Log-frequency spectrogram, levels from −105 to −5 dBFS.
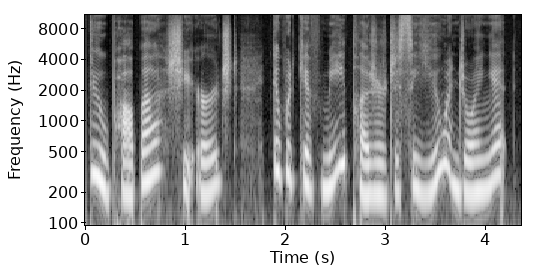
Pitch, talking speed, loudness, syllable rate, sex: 240 Hz, 195 wpm, -17 LUFS, 4.9 syllables/s, female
